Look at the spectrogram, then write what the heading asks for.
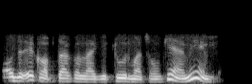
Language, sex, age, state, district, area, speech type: Nepali, male, 18-30, West Bengal, Darjeeling, rural, conversation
